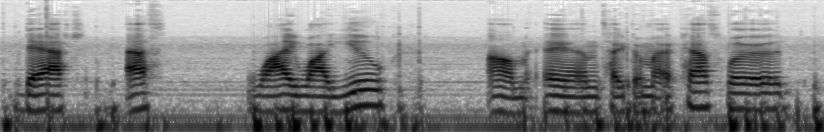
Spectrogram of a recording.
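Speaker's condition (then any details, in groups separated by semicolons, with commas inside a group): Cerebral palsy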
